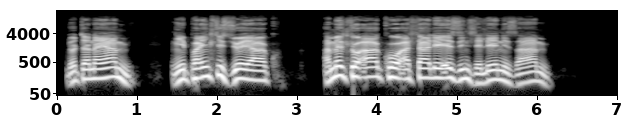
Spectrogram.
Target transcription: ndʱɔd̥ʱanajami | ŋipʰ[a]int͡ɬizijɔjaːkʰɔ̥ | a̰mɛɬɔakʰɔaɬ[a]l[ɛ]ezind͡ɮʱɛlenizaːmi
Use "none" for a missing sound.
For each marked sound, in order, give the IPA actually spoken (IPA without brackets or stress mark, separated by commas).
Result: a, a, ɛ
